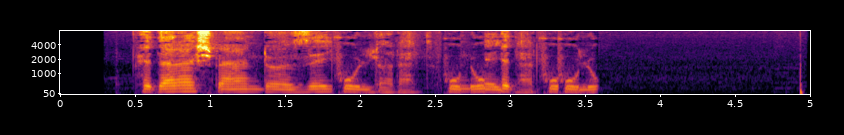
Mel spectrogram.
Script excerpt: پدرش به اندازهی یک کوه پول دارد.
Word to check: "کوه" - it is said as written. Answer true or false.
false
